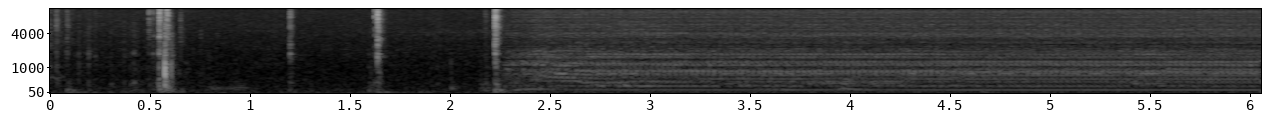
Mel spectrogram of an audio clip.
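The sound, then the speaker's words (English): A small propeller plane engine is started by the pilot after fuel is pumped into the cylinder: a few sharp clicks and sputters, then it catches at once into a steady, loud, low droning hum that holds without any talking. “So now he's getting it started. Fuel into the cylinder. Pumping fuel into it. Clear. It's starting.”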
